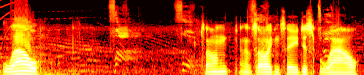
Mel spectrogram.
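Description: Over slight background noise, a young gamer rambles casually through his play in a monotone, mid-range voice at a moderate pace. He keeps breaking off mid-sentence to react and gets exasperated easily.

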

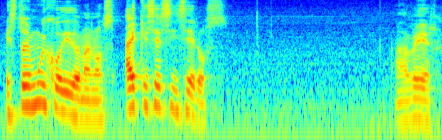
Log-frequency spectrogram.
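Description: A young man with a Mexican accent commentating his own online racing gameplay, excitable and yelping at near misses. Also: fairly high pitch, a little slow. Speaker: gaming YouTuber.

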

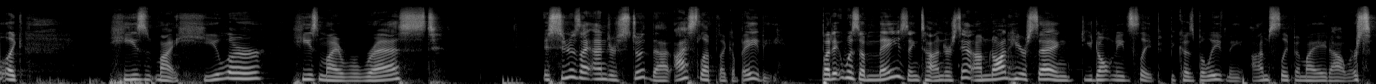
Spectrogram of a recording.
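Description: Her pitch is medium and there's no room sound. She's a preacher at a church gathering, sharing personal anecdotes in an informal sermon with a chatty, giggly, self-deprecating manner.

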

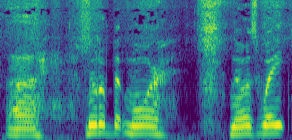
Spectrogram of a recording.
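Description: A man giving relaxed running commentary while flying a model plane outdoors, thinking aloud with fillers. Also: fairly high pitch, slow, a little hiss or hum. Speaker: model aircraft flyer. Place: open grassy field outdoors.

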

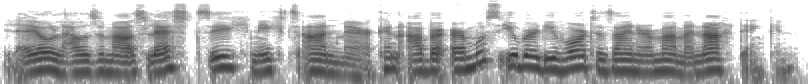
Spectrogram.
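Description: A woman whose first language is English, reading a children's picture book aloud with expressive storytelling. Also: on the low side, unhurried. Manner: expressive storytelling, with sound effects. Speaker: reader.

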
